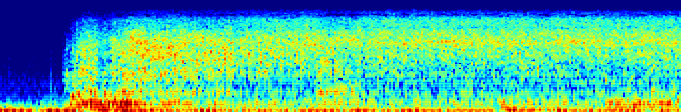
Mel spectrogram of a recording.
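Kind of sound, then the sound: household object, toilet flushing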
